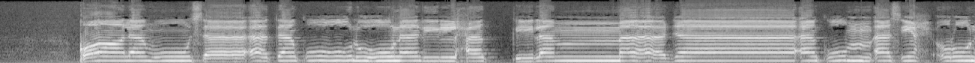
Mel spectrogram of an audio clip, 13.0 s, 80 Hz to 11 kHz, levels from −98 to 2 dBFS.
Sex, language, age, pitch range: male, Arabic, 50-69, 170-210 Hz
